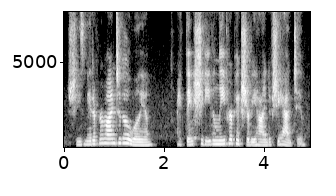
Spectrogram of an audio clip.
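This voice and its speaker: Woman reading as a caring, patient, bright-voiced mother. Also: fairly low pitch, fairly quick. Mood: reflective. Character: caring, gently reassuring mother. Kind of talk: children's storybook read-aloud.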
